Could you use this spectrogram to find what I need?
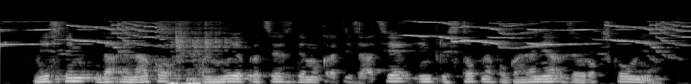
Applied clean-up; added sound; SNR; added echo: classical method Wiener filter.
